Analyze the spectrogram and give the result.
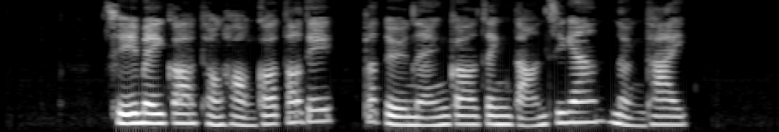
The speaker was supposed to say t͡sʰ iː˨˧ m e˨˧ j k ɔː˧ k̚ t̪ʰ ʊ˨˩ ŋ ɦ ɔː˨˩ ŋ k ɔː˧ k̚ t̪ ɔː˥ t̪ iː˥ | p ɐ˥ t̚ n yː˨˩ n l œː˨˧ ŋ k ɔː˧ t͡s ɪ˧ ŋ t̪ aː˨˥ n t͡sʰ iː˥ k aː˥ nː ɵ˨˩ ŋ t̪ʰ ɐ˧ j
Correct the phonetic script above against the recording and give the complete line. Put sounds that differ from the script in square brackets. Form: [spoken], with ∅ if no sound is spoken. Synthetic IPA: t͡sʰ iː˨˧ m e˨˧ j k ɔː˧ k̚ t̪ʰ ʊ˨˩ ŋ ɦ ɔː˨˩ ŋ k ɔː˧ k̚ t̪ ɔː˥ t̪ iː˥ | p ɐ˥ t̚ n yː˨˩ n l [ɛː˨˧] ŋ k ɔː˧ t͡s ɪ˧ ŋ t̪ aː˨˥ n [t͡s] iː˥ k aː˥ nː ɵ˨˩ ŋ t̪ʰ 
